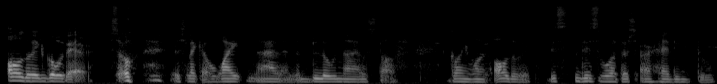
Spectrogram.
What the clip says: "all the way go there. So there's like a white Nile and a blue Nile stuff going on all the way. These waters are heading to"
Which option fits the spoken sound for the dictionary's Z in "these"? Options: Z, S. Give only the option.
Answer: S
